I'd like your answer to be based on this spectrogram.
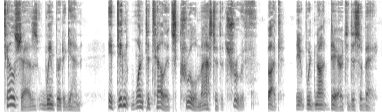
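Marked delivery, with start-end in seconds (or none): none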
